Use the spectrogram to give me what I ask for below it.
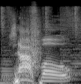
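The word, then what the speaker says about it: Djapo: We having an African reggae type theme today because we got the ladies of Japo, because the D is silent, like Django.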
